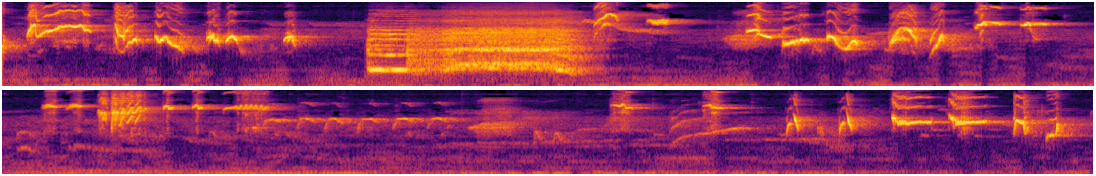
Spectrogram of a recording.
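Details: Orange-headed thrush song used as a lure to stimulate moulting, non-singing birds or birds out of breeding condition. Fast, varied high chirps, whistles and rattling trills, with a brief harsh burst of noise near two seconds.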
